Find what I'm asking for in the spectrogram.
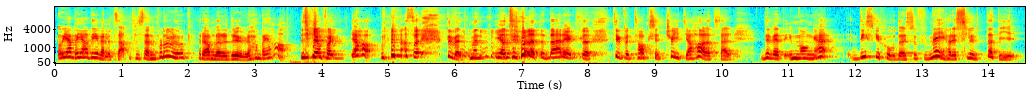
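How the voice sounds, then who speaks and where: A young woman co-hosting a casual podcast chat, telling animated stories and laughing often. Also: a little high, vocal fry. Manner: animated storytelling, quoting others, laughs often. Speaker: podcast co-host.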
